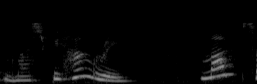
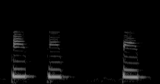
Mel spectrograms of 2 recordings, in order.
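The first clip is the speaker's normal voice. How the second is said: high, squeaky little peeps; chick peeping; 8 semitones higher than usual. Acted. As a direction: chirp it like a tiny chick. Children hear a baby bird.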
